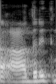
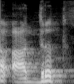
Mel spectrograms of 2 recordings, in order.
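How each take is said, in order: First: "आदृत" with an i after the r, aa-drit; wrong form demonstrated. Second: "आदृत" with an a after the r, aa-drat; correct form demonstrated. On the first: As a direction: say "आदृत" as aadrit. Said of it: "आदृत नहीं होता". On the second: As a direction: say "आदृत" as aadrat. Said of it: "इसी तरह आदृत नहीं होता". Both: Shown as a demonstration.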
